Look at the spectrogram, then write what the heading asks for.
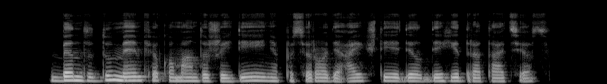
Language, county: Lithuanian, Utena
